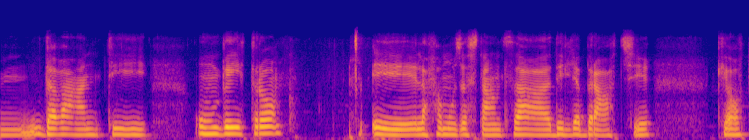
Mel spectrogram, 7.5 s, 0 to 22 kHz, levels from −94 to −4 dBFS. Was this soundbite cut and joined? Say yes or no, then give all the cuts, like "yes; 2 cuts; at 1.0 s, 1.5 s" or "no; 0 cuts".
no; 0 cuts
